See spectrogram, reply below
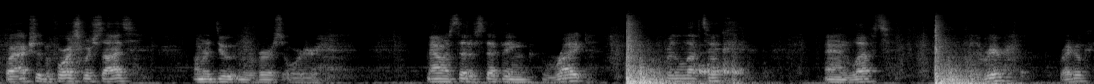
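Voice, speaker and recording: A medium-pitched man at a moderate pace runs a casual martial arts session indoors, joking and thinking aloud while demonstrating. His voice reaches a distant action camera mic, producing an echoey sound with a trace of noise.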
